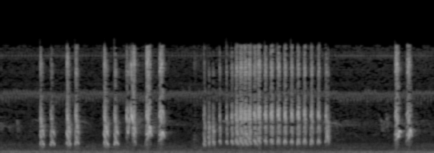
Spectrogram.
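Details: Long-tailed shrike (cendet) in full song, played to provoke other birds to sing: scattered harsh, broadband rasping notes, then a fast run of about twenty clipped, buzzy notes, ending with two more harsh notes.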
